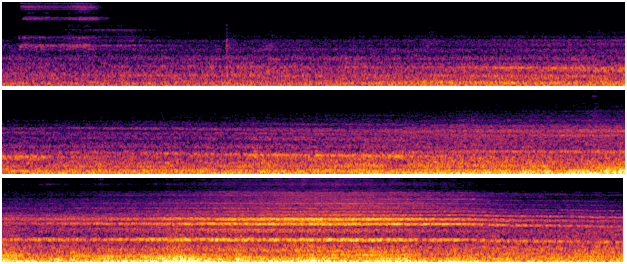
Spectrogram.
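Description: Trenitalia Rock double-deck electric train approaching and pulling in along the platform, its running noise growing steadily louder. A high whine rises over the rumble from about eight seconds in.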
